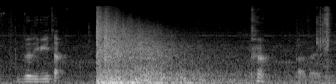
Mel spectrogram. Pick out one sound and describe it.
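A rifle fires a single loud blast that rings out and fades.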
